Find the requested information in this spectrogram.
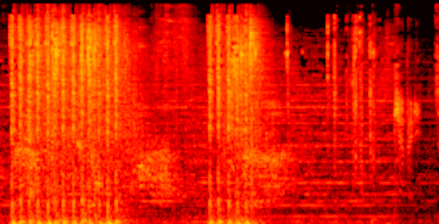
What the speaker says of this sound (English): let's get the combat turret out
